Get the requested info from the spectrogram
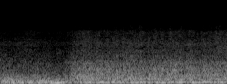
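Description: Low, steady rumble of 410 sprint car V8 engines running around the dirt track, mixed with wind noise on the microphone.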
